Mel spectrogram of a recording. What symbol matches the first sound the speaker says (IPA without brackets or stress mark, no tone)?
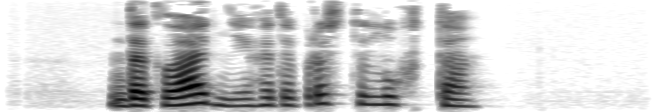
d̪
